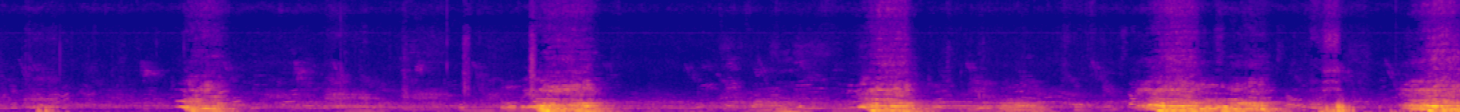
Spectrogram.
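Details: Two lions roar in a series of deep, heavy bursts a few seconds apart at a zoo, with people talking nearby.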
